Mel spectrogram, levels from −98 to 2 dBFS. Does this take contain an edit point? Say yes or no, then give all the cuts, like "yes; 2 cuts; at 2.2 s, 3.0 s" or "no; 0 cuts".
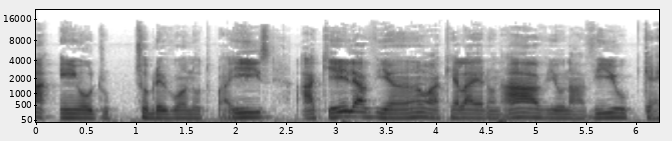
no; 0 cuts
